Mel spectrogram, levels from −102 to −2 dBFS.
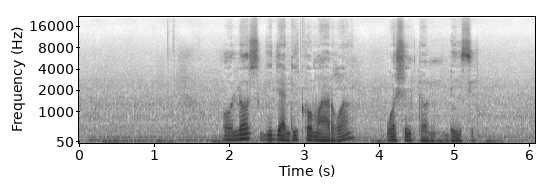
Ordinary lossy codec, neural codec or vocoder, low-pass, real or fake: none; codec, 44.1 kHz, 7.8 kbps, Pupu-Codec; none; fake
